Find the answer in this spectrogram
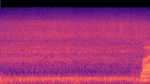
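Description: Several snowmobiles running along a trail as they ride past, a steady engine drone.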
